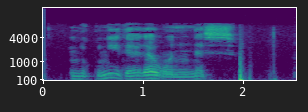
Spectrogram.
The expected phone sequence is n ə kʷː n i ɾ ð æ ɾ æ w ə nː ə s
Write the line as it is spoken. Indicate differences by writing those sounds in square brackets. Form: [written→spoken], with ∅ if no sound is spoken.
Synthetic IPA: n ə kʷː n i [ɾ→∅] ð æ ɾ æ w ə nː ə s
